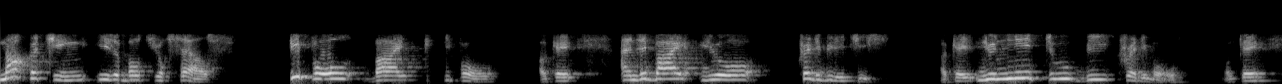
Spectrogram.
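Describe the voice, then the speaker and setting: With a French accent, a woman of fairly high pitch speaks very slowly, her pitch swinging very widely between long, frequent pauses. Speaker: business speaker. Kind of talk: webinar talk.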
